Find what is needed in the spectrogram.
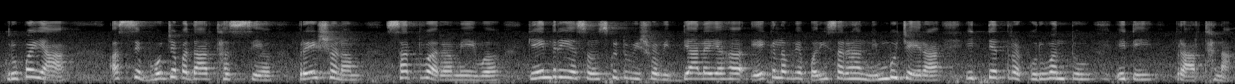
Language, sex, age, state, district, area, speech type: Sanskrit, female, 45-60, Maharashtra, Nagpur, urban, spontaneous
